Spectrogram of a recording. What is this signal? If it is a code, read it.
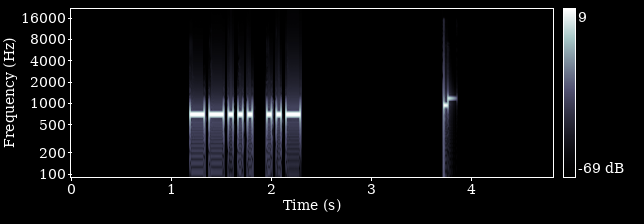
Morse code, heard as a keyed tone, about 25 wpm, 700 Hz. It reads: 7U
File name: Two Letter-Number Combinations - 25wpm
